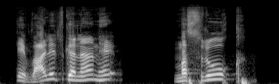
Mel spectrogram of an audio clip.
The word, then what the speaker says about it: مسروق: حجاج کے والد کا نام ہے مسروق. 3 تلفظ ہیں الگ الگ الفاظ کے اعتبار سے، مرزوق، مسرور اور مسروق. میم سین رے واو قاف مسروق.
